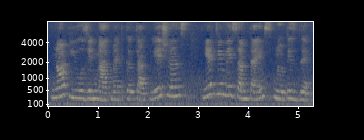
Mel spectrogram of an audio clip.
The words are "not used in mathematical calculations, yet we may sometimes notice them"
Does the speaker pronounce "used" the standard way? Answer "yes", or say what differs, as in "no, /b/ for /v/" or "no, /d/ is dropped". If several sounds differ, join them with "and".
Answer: no, /d/ is dropped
